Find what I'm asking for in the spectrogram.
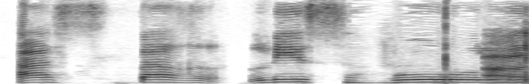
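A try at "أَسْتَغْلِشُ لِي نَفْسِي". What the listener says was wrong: Astagh bukan astag Astagh hunya pendek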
